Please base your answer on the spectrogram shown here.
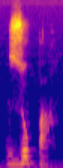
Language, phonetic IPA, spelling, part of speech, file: Polish, [ˈzupa], zupa, noun, Pl-zupa.ogg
